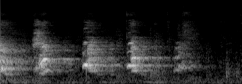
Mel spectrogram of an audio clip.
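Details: A Dobermann at a large kennel gives four clipped barks in quick succession, about half a second apart, in an otherwise quiet setting.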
